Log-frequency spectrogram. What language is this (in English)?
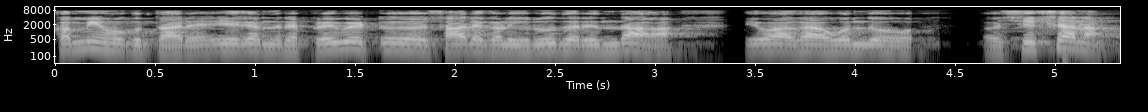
Kannada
